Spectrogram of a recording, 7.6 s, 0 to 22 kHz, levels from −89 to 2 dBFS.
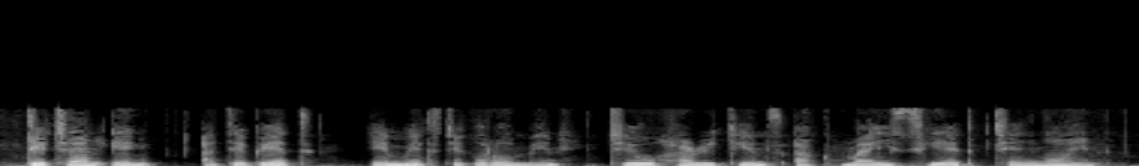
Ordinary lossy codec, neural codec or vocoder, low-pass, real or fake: AAC, 24 kbps; codec, 24 kHz, 1 kbps, SNAC; 10.8 kHz; fake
